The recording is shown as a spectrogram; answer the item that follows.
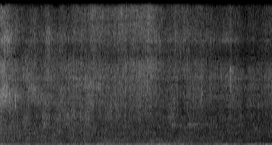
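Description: Steady rushing noise of fast-flowing muddy floodwater in a concrete roadside drainage channel, with wind buffeting the microphone.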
